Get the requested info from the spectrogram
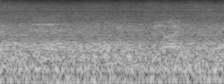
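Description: Steady rumble and rushing noise of a moving passenger train, heard from inside the car while it runs at speed.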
